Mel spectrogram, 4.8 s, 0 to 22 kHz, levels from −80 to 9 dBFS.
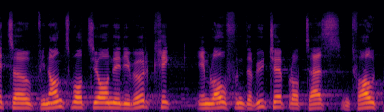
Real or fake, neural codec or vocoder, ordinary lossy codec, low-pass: real; none; Opus, 64 kbps; 14.4 kHz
